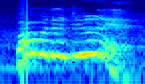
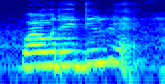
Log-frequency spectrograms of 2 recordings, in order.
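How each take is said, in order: First: Much higher disbelieving question; high incredulous repeat. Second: Said in the usual way. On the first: Real, not acted. Repeating to viewers, high-pitched disbelief.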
